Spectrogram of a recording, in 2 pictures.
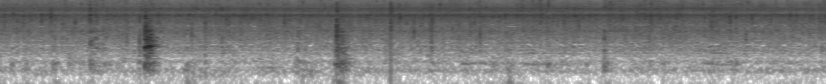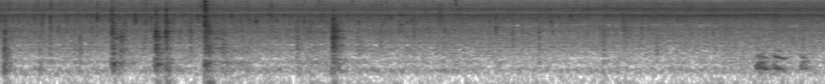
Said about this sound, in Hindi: देखिए हमारे प्याज फ्राई हो रहे हैं।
